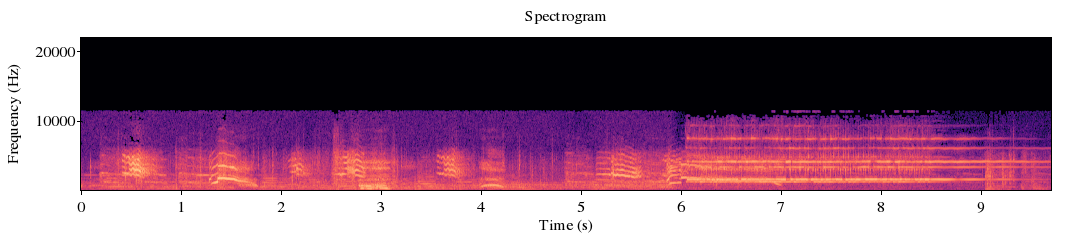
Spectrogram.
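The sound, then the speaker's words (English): A telephone rings loudly and steadily for about three seconds near the end, preceded by a stretch of high, wavering cat-like meows and cries. “We have that exact phone sitting right there.”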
